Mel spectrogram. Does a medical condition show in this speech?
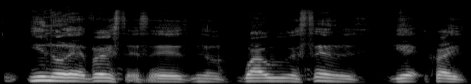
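Yes: stroke; babbling, uncontrollable drooling, slurred speech mother could not understand at onset, persisted after brain surgery.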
